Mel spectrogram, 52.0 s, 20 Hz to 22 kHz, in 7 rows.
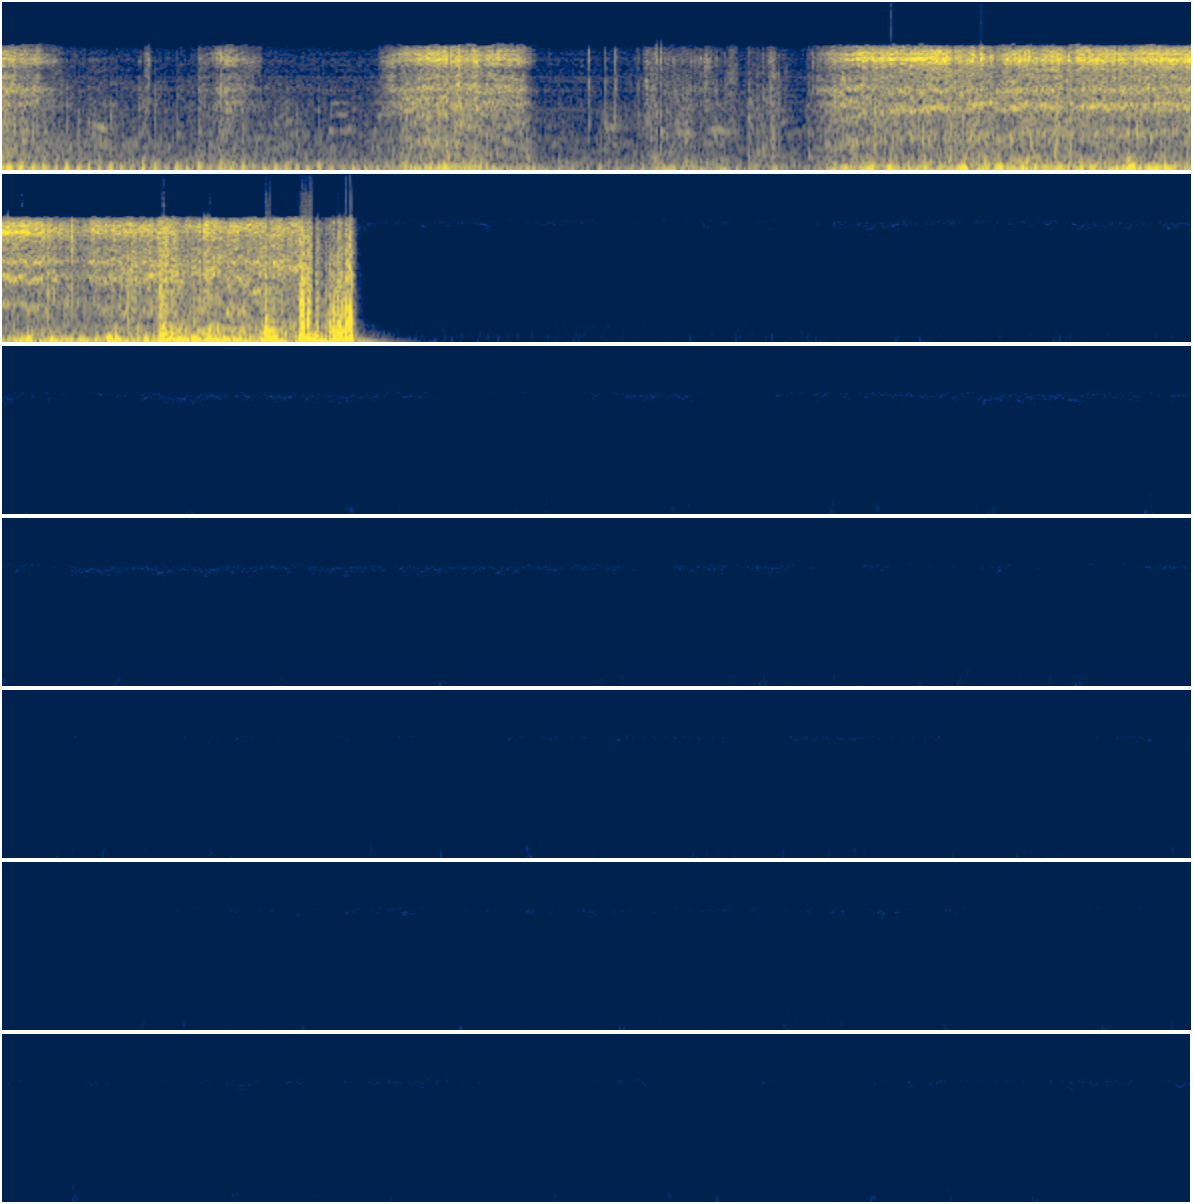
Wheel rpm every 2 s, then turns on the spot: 10, 30, 90, 230, 200, 20, 0, 0, 0, 0, 0, 0, 0, 0, 0, 0, 0, 0, 0, 0, 0, 0, 0, 0, 0, 0.
0-2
